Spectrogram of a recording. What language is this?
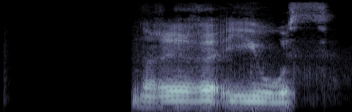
Kabyle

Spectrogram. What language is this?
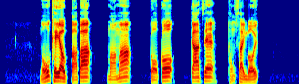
Cantonese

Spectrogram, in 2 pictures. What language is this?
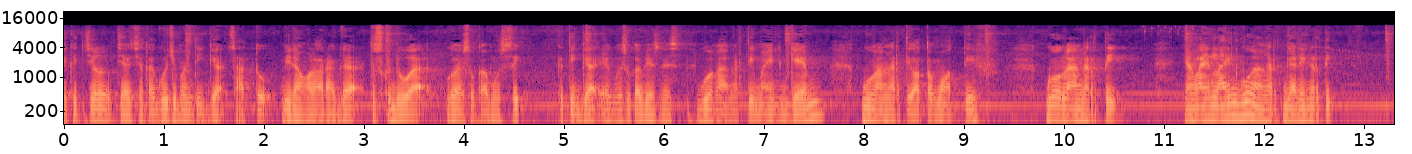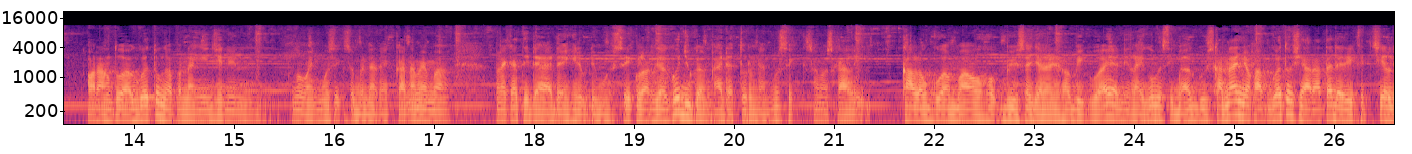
Indonesian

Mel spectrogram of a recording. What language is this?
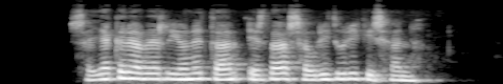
Basque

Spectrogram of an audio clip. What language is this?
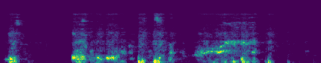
Chinese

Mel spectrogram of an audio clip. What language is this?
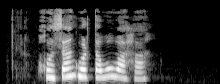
Pashto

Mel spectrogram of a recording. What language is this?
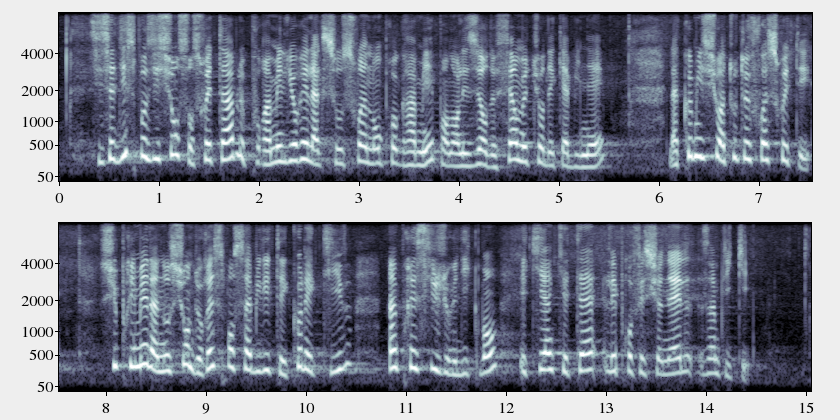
French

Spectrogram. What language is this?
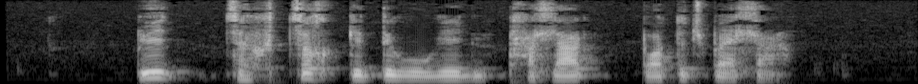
Mongolian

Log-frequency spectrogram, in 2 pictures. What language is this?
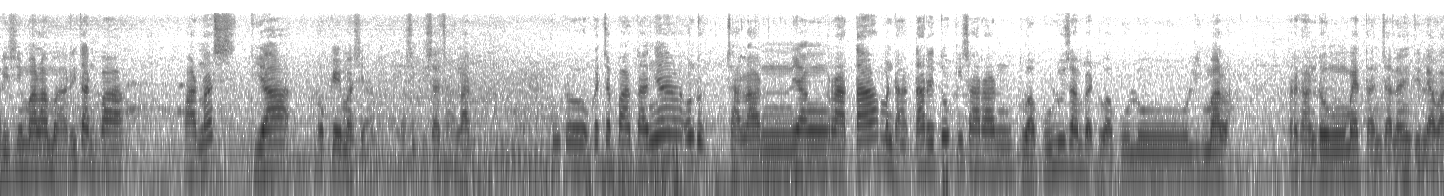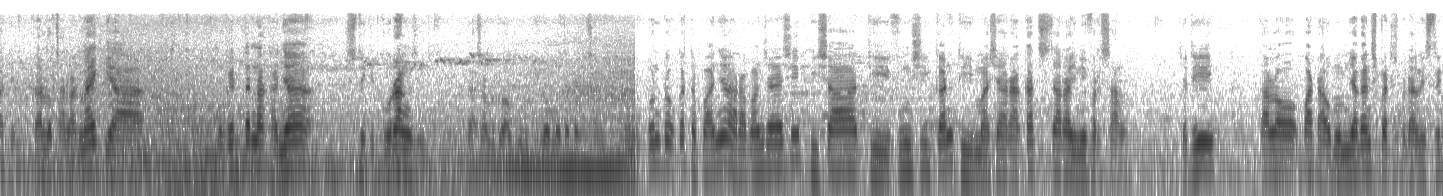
Indonesian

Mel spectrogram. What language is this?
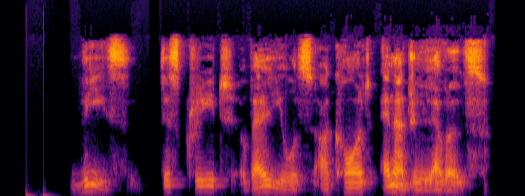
English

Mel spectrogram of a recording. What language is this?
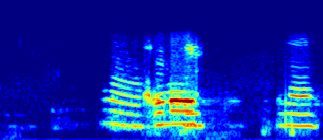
Punjabi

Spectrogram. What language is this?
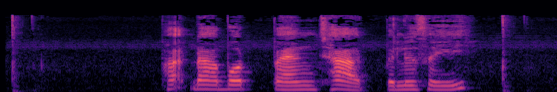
Thai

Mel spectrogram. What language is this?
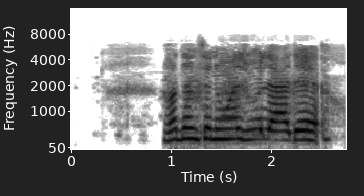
Arabic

